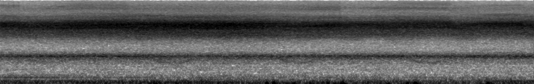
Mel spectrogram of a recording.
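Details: Cicadas massed in huge numbers during an invasion in New Jersey, swarming everywhere. A dense, unbroken shrill buzzing chorus holds steady throughout, with a fainter lower whine beneath and soft low rumbling in the background.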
